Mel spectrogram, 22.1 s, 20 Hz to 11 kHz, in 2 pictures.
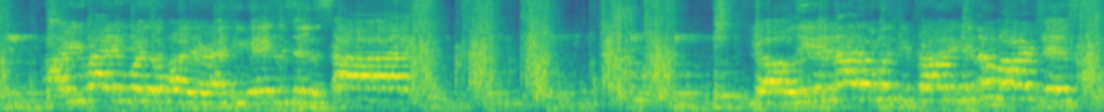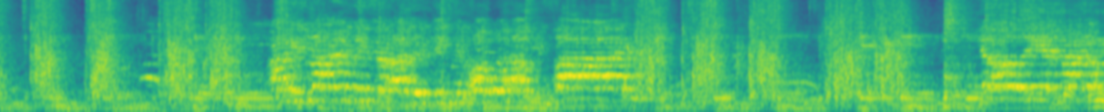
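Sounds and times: hand claps: 0.0s - 0.4s, 4.1s - 6.9s, 10.8s - 13.6s, 17.2s - 20.4s
children's choir singing: 0.0s - 4.4s, 7.5s - 11.1s, 13.6s - 17.8s, 20.8s - 22.0s.

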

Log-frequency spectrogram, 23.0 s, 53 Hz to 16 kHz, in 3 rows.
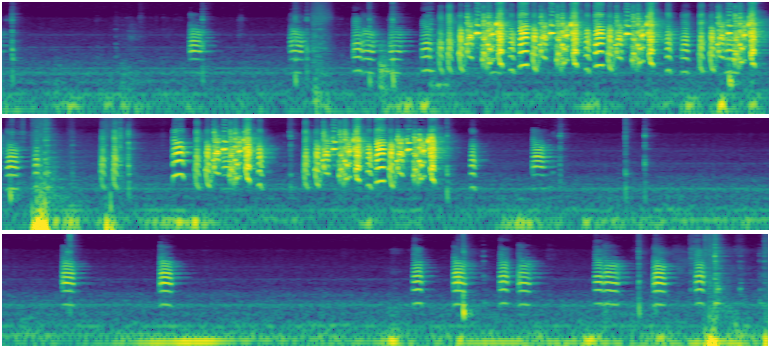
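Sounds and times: budgerigar chirping: 4.2s - 7.9s, 9.4s - 12.2s.

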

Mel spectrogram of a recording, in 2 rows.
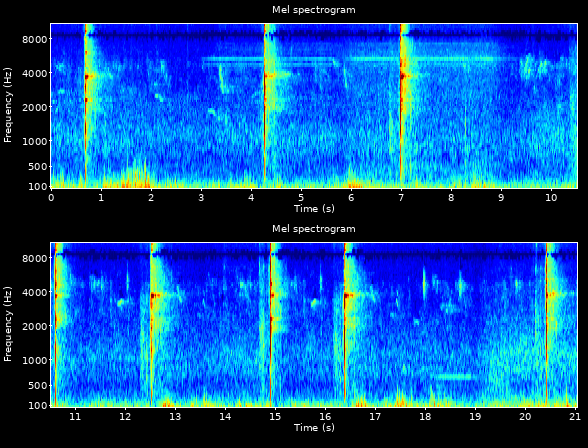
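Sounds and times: baseball bat cracking balls: 0.6s - 1.3s, 4.2s - 5.0s, 6.6s - 7.8s, 10.4s - 11.1s, 12.3s - 13.1s, 14.7s - 15.3s, 16.1s - 17.0s, 20.2s - 20.9s
ringing ping of bat: 0.7s - 1.1s.

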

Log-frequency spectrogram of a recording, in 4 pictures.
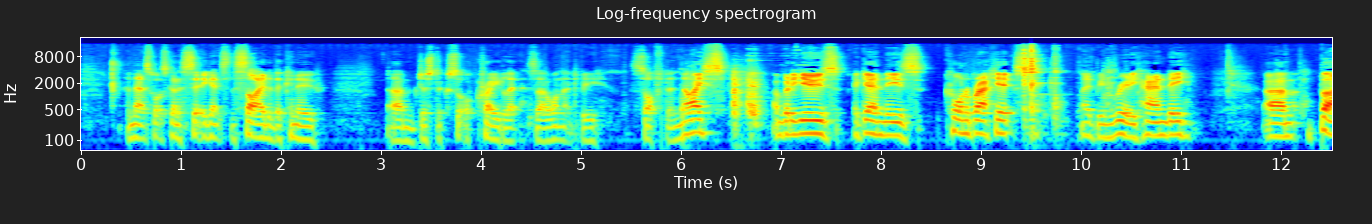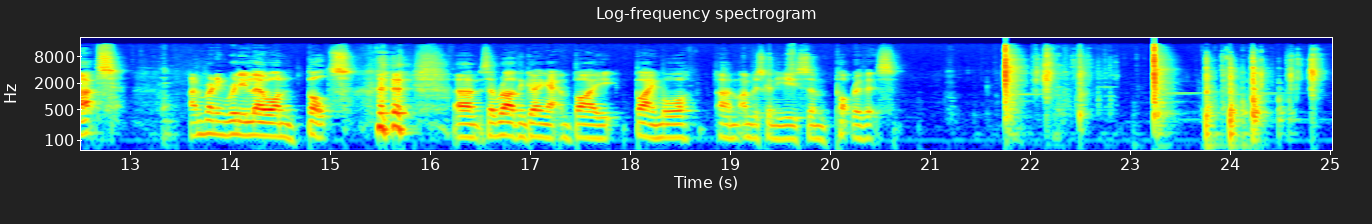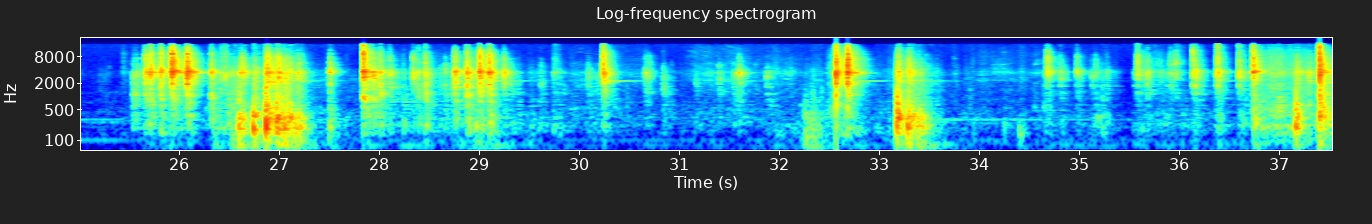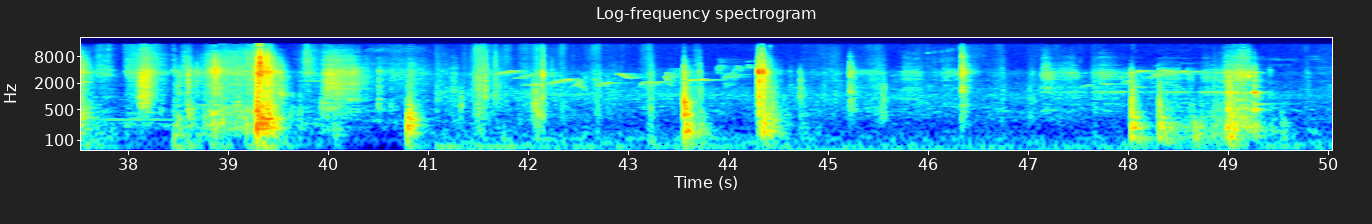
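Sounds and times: birds chirping: 41.1s - 45.4s, 47.0s - 50.0s.

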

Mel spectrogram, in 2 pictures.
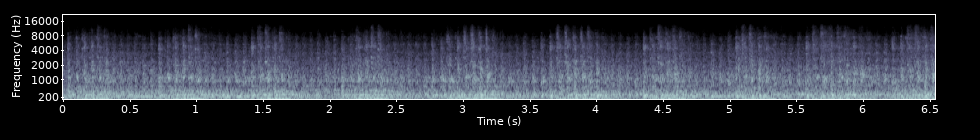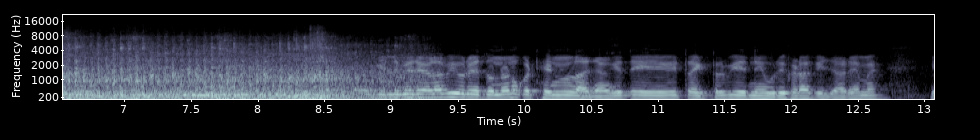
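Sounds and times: tractor diesel engine running: 0.0s - 9.4s.

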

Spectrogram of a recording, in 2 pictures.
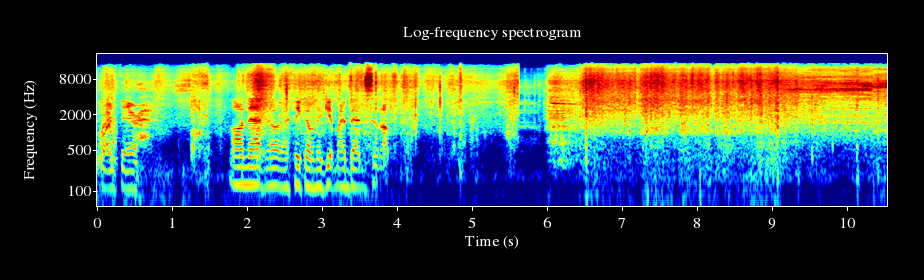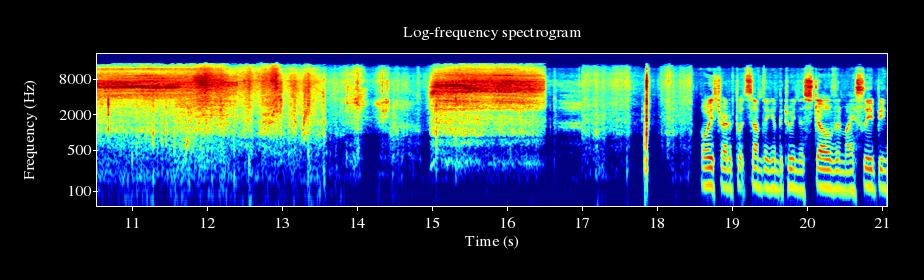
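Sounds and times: nylon bag crinkling: 1.4s - 14.2s.

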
